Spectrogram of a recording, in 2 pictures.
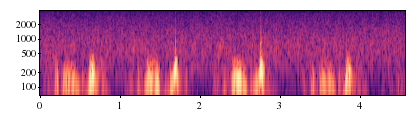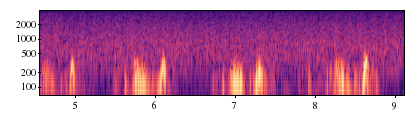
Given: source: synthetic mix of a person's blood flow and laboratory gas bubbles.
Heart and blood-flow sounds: Doppler ultrasound of blood flow; precordium
no bubbles
From the record:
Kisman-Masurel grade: 000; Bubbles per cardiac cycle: 0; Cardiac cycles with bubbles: 0%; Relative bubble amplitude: no bubbles discernible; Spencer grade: 0 (complete lack of bubble signals)

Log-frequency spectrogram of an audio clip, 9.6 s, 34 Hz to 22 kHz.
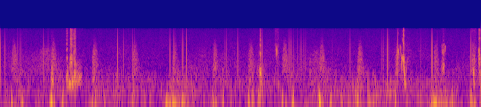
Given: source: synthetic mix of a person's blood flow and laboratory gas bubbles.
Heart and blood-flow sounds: Doppler ultrasound of blood flow; subclavian vein
1.01-1.10 s: bubbles
1.31-1.66 s: bubbles
5.17-5.26 s: bubbles
5.50-5.58 s: bubbles
7.92-8.17 s: bubbles
8.82-8.93 s: bubbles
9.42-9.53 s: bubbles
9.55-9.63 s: bubbles
From the record:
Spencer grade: 2 (many but less than half of the cardiac periods contain bubble signals, singularly or in groups); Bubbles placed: anywhere in the cardiac cycle

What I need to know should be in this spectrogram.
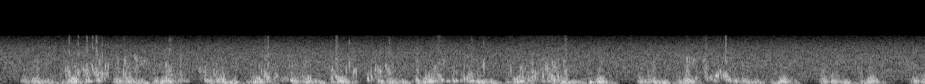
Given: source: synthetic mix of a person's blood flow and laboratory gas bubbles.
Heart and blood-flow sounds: Doppler ultrasound of blood flow; precordium
0.61-1.50 s: bubbles
1.55-1.91 s: bubbles
1.97-2.39 s: bubbles
2.47-3.21 s: bubbles
3.27-3.61 s: bubbles
3.64-3.96 s: bubbles
4.12-4.75 s: bubbles
4.81-4.88 s: bubbles
5.06-5.71 s: bubbles
6.83-7.37 s: bubbles
From the record:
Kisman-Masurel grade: 332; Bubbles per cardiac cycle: rolling drumbeat, 9 or more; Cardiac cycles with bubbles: 50 to 99%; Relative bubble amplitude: moderate (0.250 to 0.450); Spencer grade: 3 (all of the cardiac periods contain showers or single bubble signals, but not dominating or overriding the cardiac motion signals); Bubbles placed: anywhere in the cardiac cycle

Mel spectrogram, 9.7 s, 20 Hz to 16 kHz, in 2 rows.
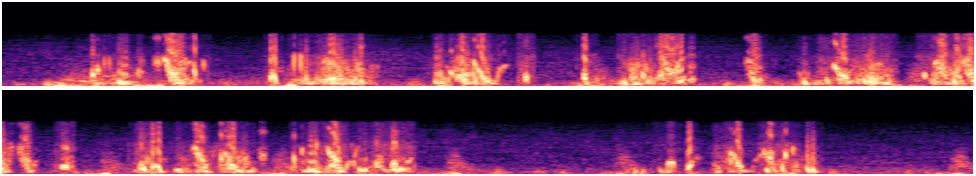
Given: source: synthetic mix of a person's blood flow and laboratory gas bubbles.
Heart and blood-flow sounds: Doppler ultrasound of blood flow; subclavian vein
0.42-0.72 s: bubbles
0.74-1.04 s: bubbles
1.30-1.88 s: bubbles
2.13-2.54 s: bubbles
2.57-2.66 s: bubbles
2.86-2.99 s: bubbles
3.07-3.48 s: bubbles
3.71-3.81 s: bubbles
3.96-4.47 s: bubbles
4.56-5.04 s: bubbles
5.12-5.22 s: bubbles
5.48-6.18 s: bubbles
6.29-6.93 s: bubbles
8.11-8.35 s: bubbles
8.40-8.96 s: bubbles
From the record:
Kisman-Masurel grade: 333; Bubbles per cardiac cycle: rolling drumbeat, 9 or more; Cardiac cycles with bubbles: 50 to 99%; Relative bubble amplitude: loud (0.450 to 0.775); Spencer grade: 3 (all of the cardiac periods contain showers or single bubble signals, but not dominating or overriding the cardiac motion signals); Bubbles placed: anywhere in the cardiac cycle

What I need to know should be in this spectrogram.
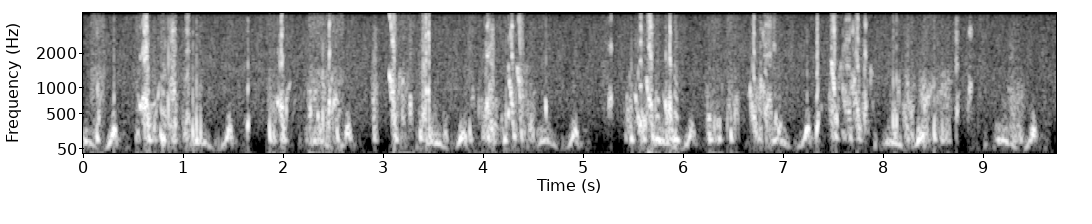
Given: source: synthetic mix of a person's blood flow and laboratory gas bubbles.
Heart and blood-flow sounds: Doppler ultrasound of blood flow; precordium
0.07-0.21 s: bubbles
0.52-1.22 s: bubbles
1.60-1.69 s: bubbles
1.82-2.08 s: bubbles
2.21-2.60 s: bubbles
2.88-2.97 s: bubbles
3.02-3.53 s: bubbles
3.59-3.67 s: bubbles
3.83-4.54 s: bubbles
4.59-4.67 s: bubbles
5.23-5.31 s: bubbles
5.39-6.00 s: bubbles
6.21-6.57 s: bubbles
6.64-7.00 s: bubbles
7.30-7.39 s: bubbles
7.45-7.91 s: bubbles
8.06-8.77 s: bubbles
8.83-8.90 s: bubbles
9.18-9.43 s: bubbles
From the record:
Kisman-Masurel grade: 343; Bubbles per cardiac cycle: rolling drumbeat, 9 or more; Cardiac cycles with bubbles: 100%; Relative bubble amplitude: loud (0.450 to 0.775); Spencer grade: 3 (all of the cardiac periods contain showers or single bubble signals, but not dominating or overriding the cardiac motion signals); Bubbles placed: only in the low amplitude regions of the cardiac cycle

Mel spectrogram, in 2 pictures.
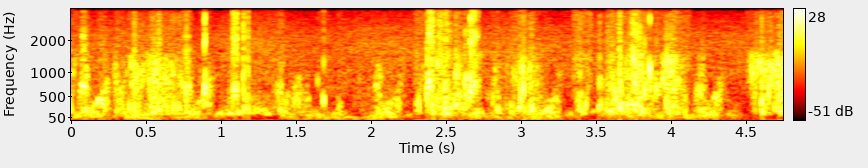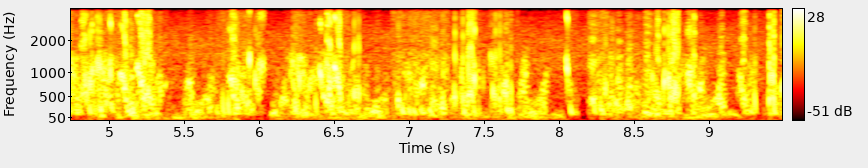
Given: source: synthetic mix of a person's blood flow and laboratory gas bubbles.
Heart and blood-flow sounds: Doppler ultrasound of blood flow; precordium
0.00-0.05 s: bubbles
0.27-0.81 s: bubbles
0.85-0.93 s: bubbles
1.01-1.43 s: bubbles
1.64-1.73 s: bubbles
1.77-1.82 s: bubbles
2.28-3.14 s: bubbles
3.34-4.13 s: bubbles
4.50-5.39 s: bubbles
5.64-6.05 s: bubbles
6.17-6.71 s: bubbles
6.88-7.73 s: bubbles
8.01-8.13 s: bubbles
8.19-8.96 s: bubbles
9.18-9.50 s: bubbles
From the record:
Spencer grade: 4 (maximum detectable bubble signal sounding continuously throughout systole and diastole of every cardiac period, and overriding the amplitude of the normal cardiac signals); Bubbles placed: only in the low amplitude regions of the cardiac cycle

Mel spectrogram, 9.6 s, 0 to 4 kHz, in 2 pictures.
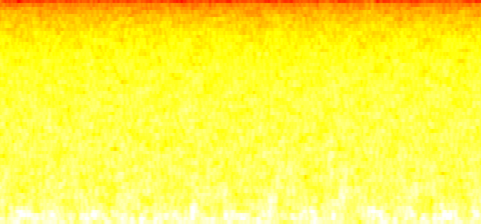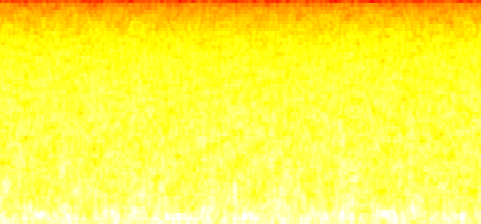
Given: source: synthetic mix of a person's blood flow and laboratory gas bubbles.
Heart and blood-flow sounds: Doppler ultrasound of blood flow; precordium
3.23-3.51 s: bubbles
3.54-3.85 s: bubbles
From the record:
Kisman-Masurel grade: 211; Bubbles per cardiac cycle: several, 3 to 8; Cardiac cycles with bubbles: 1 to 10%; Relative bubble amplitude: barely perceptible (0.100 to 0.250); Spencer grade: 1 (occasional bubble signal discernible with the cardiac motion signal, with majority of cardiac periods free of bubbles); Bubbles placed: anywhere in the cardiac cycle

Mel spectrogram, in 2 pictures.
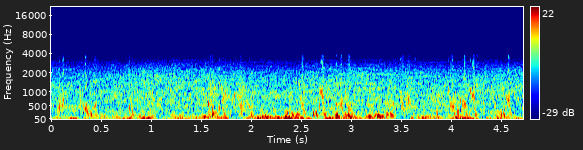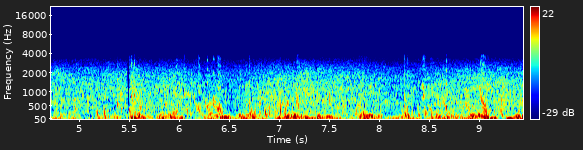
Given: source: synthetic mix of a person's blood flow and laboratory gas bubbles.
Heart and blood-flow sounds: Doppler ultrasound of blood flow; precordium
0.02-0.57 s: bubbles
0.76-1.12 s: bubbles
1.54-2.06 s: bubbles
2.31-3.05 s: bubbles
3.33-3.69 s: bubbles
3.81-3.91 s: bubbles
3.94-4.30 s: bubbles
4.40-4.64 s: bubbles
4.93-5.05 s: bubbles
5.15-5.30 s: bubbles
5.33-5.67 s: bubbles
5.84-6.02 s: bubbles
6.05-6.49 s: bubbles
6.64-7.24 s: bubbles
7.47-7.54 s: bubbles
7.62-7.67 s: bubbles
7.74-8.09 s: bubbles
8.22-8.72 s: bubbles
8.87-9.31 s: bubbles
From the record:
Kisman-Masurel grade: 242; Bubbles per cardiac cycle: several, 3 to 8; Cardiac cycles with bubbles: 100%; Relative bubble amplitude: moderate (0.250 to 0.450); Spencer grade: 3 (all of the cardiac periods contain showers or single bubble signals, but not dominating or overriding the cardiac motion signals); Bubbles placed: anywhere in the cardiac cycle

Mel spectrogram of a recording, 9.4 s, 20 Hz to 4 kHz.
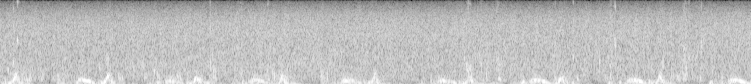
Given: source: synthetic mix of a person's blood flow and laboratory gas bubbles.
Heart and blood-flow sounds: Doppler ultrasound of blood flow; precordium
0.07-0.93 s: bubbles
1.21-1.29 s: bubbles
1.31-1.57 s: bubbles
1.65-2.40 s: bubbles
2.60-2.75 s: bubbles
2.98-3.07 s: bubbles
3.23-3.65 s: bubbles
3.86-4.18 s: bubbles
5.72-6.15 s: bubbles
6.18-6.35 s: bubbles
6.88-7.06 s: bubbles
7.13-7.27 s: bubbles
7.46-7.73 s: bubbles
7.78-7.84 s: bubbles
8.25-8.80 s: bubbles
From the record:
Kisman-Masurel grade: 332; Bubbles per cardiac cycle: rolling drumbeat, 9 or more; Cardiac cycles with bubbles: 50 to 99%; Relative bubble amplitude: moderate (0.250 to 0.450); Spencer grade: 3 (all of the cardiac periods contain showers or single bubble signals, but not dominating or overriding the cardiac motion signals); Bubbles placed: only in the low amplitude regions of the cardiac cycle

